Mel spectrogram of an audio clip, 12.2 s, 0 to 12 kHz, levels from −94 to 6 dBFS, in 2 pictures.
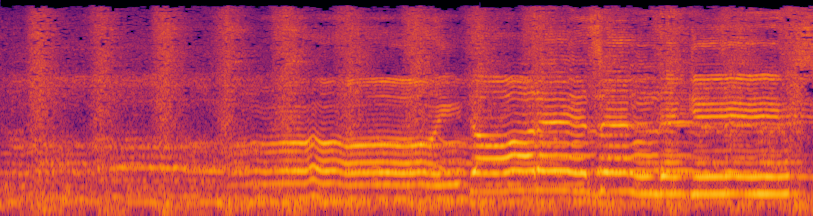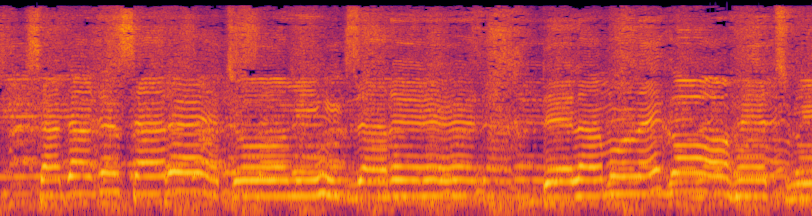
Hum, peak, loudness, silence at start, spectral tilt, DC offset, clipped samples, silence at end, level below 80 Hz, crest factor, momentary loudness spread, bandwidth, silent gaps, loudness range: none; 0 dBFS; -11 LUFS; 0 s; -3 dB/octave; under 0.1%; under 0.1%; 0 s; -36 dBFS; 12 dB; 10 LU; 11.5 kHz; none; 3 LU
